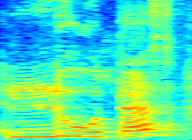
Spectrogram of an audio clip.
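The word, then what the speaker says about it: liūtas: en este caso no la y no se pronuncia la l se hace más suave lutas lutas y este supongo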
